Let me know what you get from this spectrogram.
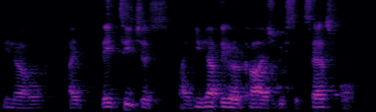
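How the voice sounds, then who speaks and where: A man in his late twenties from Puerto Rico, a barber telling his story in a casual interview, relaxed and halting with many fillers. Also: fairly low pitch, reverberant, poor audio. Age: late 20s. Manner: relaxed, halting, lots of "like" and restarts. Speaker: barber and business owner, guest.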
